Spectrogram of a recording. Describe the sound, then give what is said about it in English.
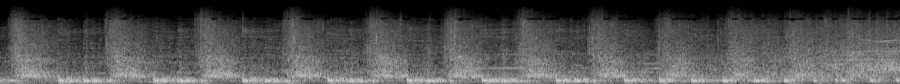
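Deep Viking war horn (Gjallarhorn) blasts alternate with heavy rhythmic thuds and shouts from a huge Icelandic football crowd welcoming their team home, a slow, even beat repeated many times. “Now what is that sound effect? That's the Galahorn. Oh, that's right. That's the war horn the traditional war horn for the Vikings.”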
